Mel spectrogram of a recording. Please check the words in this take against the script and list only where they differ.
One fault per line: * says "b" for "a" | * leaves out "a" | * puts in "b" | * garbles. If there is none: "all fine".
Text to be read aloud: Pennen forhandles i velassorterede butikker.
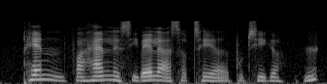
all fine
